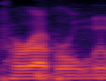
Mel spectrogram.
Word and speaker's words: Parable: Stanley parabal we all know what the Stanley parab is par Ben can you pronounce it please par parabs I think you'll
